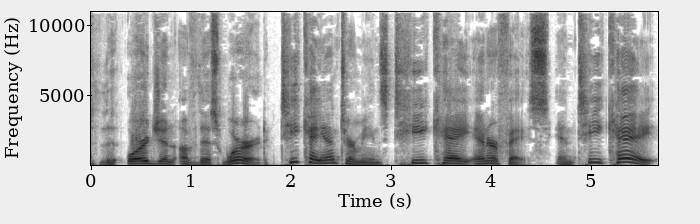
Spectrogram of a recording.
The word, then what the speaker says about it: Tkinter: to pronounce this framework is it tkinter I call it tkin and I think that's pretty much the standard way to refer to this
